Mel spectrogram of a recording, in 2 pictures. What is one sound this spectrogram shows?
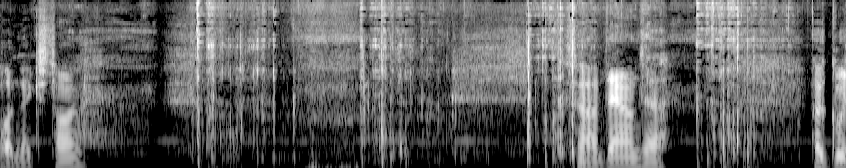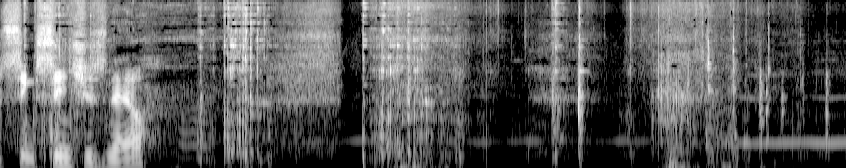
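A pick digs and scrapes into dry soil.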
